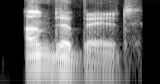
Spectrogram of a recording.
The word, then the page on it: underbid: British English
